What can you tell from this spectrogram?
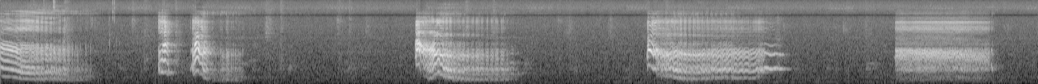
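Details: Liver and white dog vocalizing in drawn-out, wavering howls and groaning growl-like calls, several long sustained bursts separated by pauses, with two short yips near the start.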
